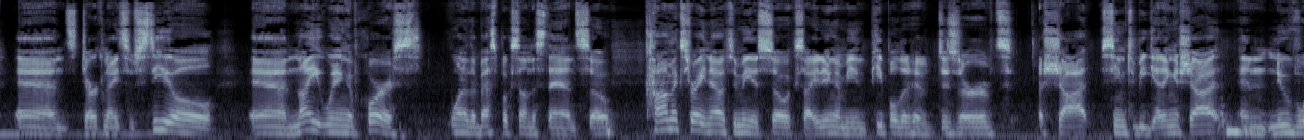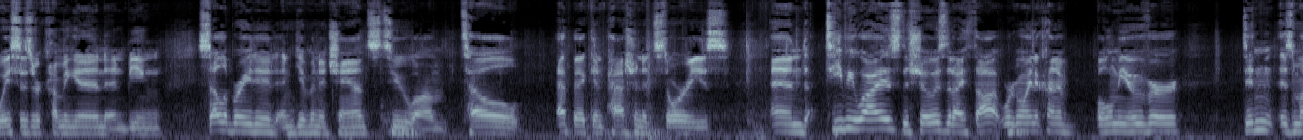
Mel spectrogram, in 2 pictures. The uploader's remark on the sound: Apologies in advance for the scratchy audio quality, I had to record while driving around and my car loves to make every awful noise imaginable.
